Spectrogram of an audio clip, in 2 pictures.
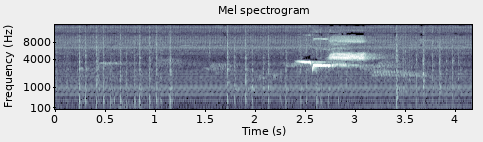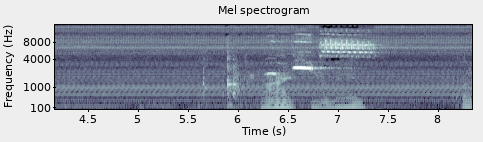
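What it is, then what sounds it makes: Tapped metal can. A metal can is tapped in quick, light, irregular taps with a short ringing tone. A steady electrical hum runs underneath. There are a few bright chirping tones partway through, and a brief low vocal sound near the end.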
